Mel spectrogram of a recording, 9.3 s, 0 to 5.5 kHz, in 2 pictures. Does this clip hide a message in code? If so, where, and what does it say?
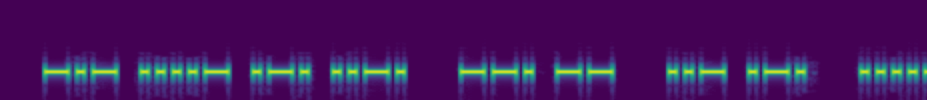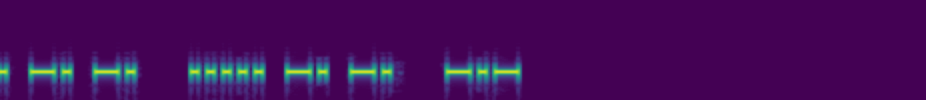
Yes: Morse code from 0.2 to 7.2 s, heard as a keyed tone, about 30 wpm, 600 Hz. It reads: K4RF GM UR 5NN 5NN K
